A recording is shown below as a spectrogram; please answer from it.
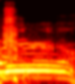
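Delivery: very high-pitched, loud announcer voice. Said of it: "Pretend you're a Mexican soccer announcer".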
